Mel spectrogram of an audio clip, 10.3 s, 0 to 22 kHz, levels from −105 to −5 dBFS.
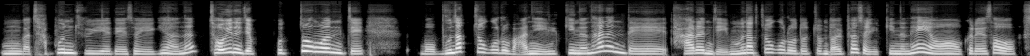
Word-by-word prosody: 뭔가 180 -2 -2
자본주의에 190 -1 0
대해서 170 +1 -6
얘기하는 190 - -2
저희는 245 +3 +6
이제 195 -5 +2 0.2
보통은 290 - +4
이제 185 -3 -5 0.6
뭐 165 -1 -4
문학 265 - +4
쪽으로 230 -7 -2
많이 160 +3 -1
읽기는 195 +5 -1
하는데 195 - 0
다른 200 +2 +1
이제 155 -4 -5
인문학 200 +9 0
쪽으로도 220 -8 -4
좀 180 0 -7
넓혀서 180 +10 0
읽기는 175 +4 -3
해요. 180 - +1
그래서 185 0 -2
190 Hz, 355 characters per minute, -21 LUFS, 175-230 Hz, 0.6 s, 저희는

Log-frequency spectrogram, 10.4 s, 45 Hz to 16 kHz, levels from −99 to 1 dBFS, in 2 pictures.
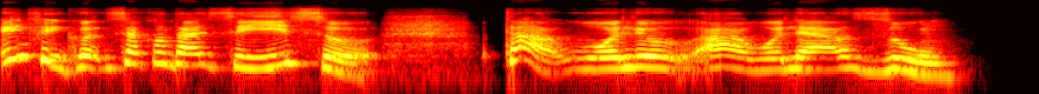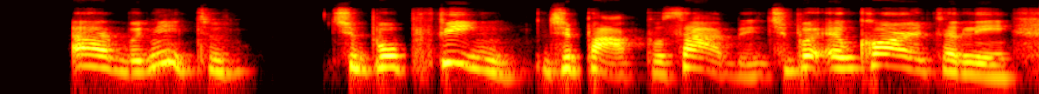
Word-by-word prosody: enfim, 395 +1 +3
quan 245 -2 0
se 230 - -4
acontece 285 -4 +1
isso, 310 - +2 0.8
tá, 390 -2 +2
o 215 +2 -12
olho 230 +1 +2
ah, 240 -3 +2
o 205 - -12
olho 210 +2 -1
é 210 0 +5
azul. 190 -8 -4 0.8
"É, 260 -2 +4
bonito", 190 - -7 0.4
tipo, 245 +1 +1 0.2
fim 225 - +1
de 200 +5 0
papo, 170 -5 -1
sabe? 155 -2 -2
Tipo, 200 +10 -1
eu 230 -2 0
corto 240 -9 +2
ali. 155 -5 -3
230 Hz, 140 wpm, -22 LUFS, 190-265 Hz, 0.8 s, é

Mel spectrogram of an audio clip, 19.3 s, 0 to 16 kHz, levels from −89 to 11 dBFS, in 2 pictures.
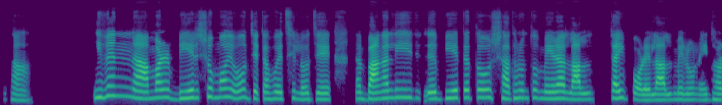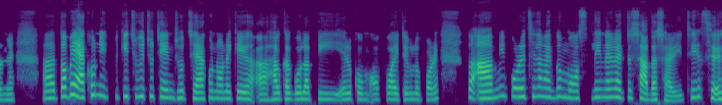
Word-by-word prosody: না। 200 - -5 1.1
ইভেন 330 +4 0 0.4
আমার 265 +3 +2 0.2
বিয়ের 255 +2 +1
সময়ও 285 -3 -1 0.2
যেটা 225 -1 -1
হয়েছিল 230 0 -4 0.2
যে - - +1 0.5
আ - - -3 0.2
বাঙালির 265 +5 +3 0.2
এ - - +3
বিয়েতে 260 +1 0
তো 275 - 0 0.3
সাধারণত 250 +2 -2 0.2
মেয়েরা 235 +1 +3
লালটাই 210 +5 +1
পড়ে 190 -2 +1
লাল 195 0 +4
মেরুন 200 -1 -5
এই 195 - -5
ধরনের। 195 -1 -3 0.4
আ - - +1 0.2
তবে 330 +4 +5
এখন 360 +6 -2 0.4
কিছু, 305 -1 -1
কিছু 315 0 -3
চেঞ্জ 270 -2 +1
হচ্ছে। 240 0 -6
এখন 255 +3 -5
অনেকে 235 0 -2 0.3
আ - - +3
হালকা 215 0 +2
গোলাপি 220 -1 -1 0.2
এরকম 210 0 -4
অফ 200 - -7
হোয়াইট 210 -2 0
এগুলো 205 0 -5
পড়ে। 205 +2 -1 0.4
তো - - +1 0.2
আমি 265 +6 +2
পড়েছিলাম 310 +1 0
একদম 300 +2 -5
মসলিনের 280 +3 -3
একটা 265 +1 -7
সাদা 200 -1 +5
শাড়ি। 165 -2 -3
ঠিক 275 +1 -3
আছে? 260 - 0
245 Hz, 150 wpm, -22 LUFS, 210-275 Hz, 1.1 s, তবে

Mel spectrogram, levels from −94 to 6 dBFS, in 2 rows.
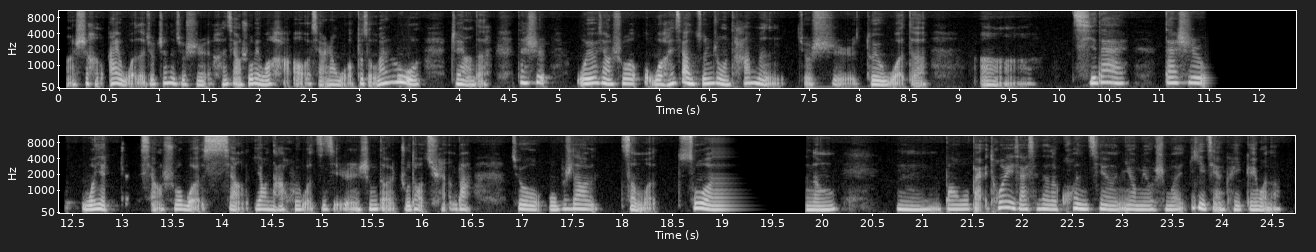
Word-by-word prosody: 是 180 +4 0
很 - - -7
爱 215 0 +3
我 180 - -1
的， - - -4
就 190 - -2
真 225 +4 0
的 220 - +3
就 185 - -2
是 165 -2 -3
很 185 -2 -2
想 205 -2 0
说 200 +3 +2
为 205 - +4
我 175 - +3
好， 200 +1 -6
想 195 - -4
让 170 -1 0
我 180 - -5
不 205 - -1
走 - - -4
弯 215 +7 +3
路， 245 -9 +4 0.3
这 195 - +2
样 165 -3 +2
的。 180 +1 -6 0.2
但 240 -2 +3
是 245 +1 -2 0.2
我 205 - +4
又 225 +2 +6
想 215 -4 +4
说， 200 0 0
我 185 - +1
很 195 +5 +3
想 220 -2 +6
尊 205 +2 +3
重 195 -6 +3
他 225 +5 -4
们， 210 -2 +1 0.2
就 210 - -5
是 200 +1 -7
对 175 - +3
我 160 -1 +1
的， - - -7 0.5
呃， 195 +5 -5 0.3
期 230 - +3
待， 235 -3 +1 0.3
但 240 0 +2
是 245 0 0 1.2
我 175 +1 +4
也 190 -4 +5 0.3
想 190 - -2
说 185 0 0
我 170 -1 +1
想 175 +5 +4
要 180 -1 +1
拿 165 -1 0
回 175 +1 -2
我 - - -4
自 180 - -4
己 185 +1 -5
人 200 -1 -2
生 185 +2 +2
的 190 - -3
主 160 - -3
导 195 - 0
权 - - -5
吧， 180 -1 -2 0.4
就 175 -4 +1
我 165 - +1
不 195 +3 -2
知 195 - 0
道 190 -2 +2 0.2
怎 - - +3
么 - - -4 0.2
做 220 -6 +4
能， 170 0 -3 1.6
嗯， 175 +1 +1
帮 185 0 +1
我 190 - 0
摆 - - -2
脱 250 +1 0
一 240 - +3
下 190 -3 +1
现 195 +1 -1
在 195 - +4
的 180 - +1
困 195 +1 +3
境， 190 -2 +1
你 190 - +1
有 180 - +2
没 170 0 +2
有 170 - 0
什 175 +1 -4
么 170 - +1
意 235 -3 +3
见 185 - -1
可 175 - -6
以 - - 0
给 165 0 -1
我 155 - 0
呢？ 195 -1 -4
190 Hz, 245 characters per minute, -21 LUFS, 175-210 Hz, 1.6 s, 又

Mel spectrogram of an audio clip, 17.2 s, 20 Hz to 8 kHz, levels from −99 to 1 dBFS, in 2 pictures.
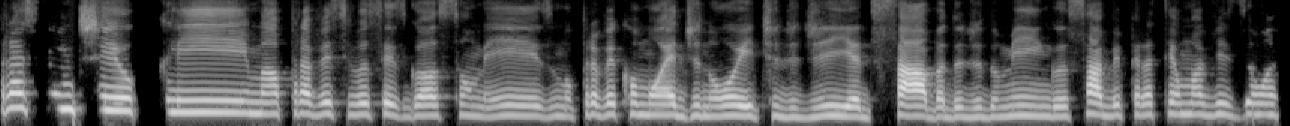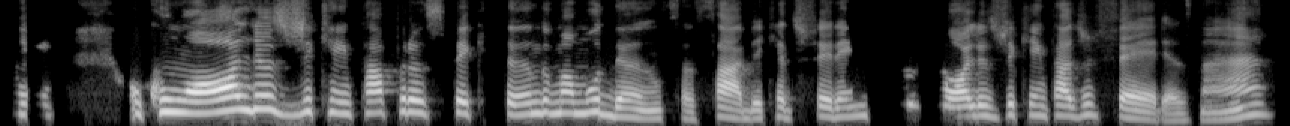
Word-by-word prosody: Pra 345 +2 +4
sentir 315 -3 +1
o 280 - +2
clima, 255 -2 +1
pra 230 0 0
ver 225 +1 -2
se 215 -1 -15
vocês 215 -3 -2
gostam 200 +1 -2
mesmo, 185 -1 -5
pra 220 +6 -3
ver 215 +1 -1
como 210 -1 0
é 205 - +4
de 195 0 -5
noite, 190 +1 0
de 170 0 -7
dia, 180 +2 0
de 155 - -12
sábado, 180 -4 +5
de 170 +1 -6
domingo, 185 +1 -4
sabe, 200 +1 +2
pra 215 +2 -4
ter 225 +1 -5
uma 220 0 -2
visão, 215 +1 -4
assim, 215 0 -9 0.5
o - - -3
com 260 -1 +3
olhos 285 +2 +8
de 260 +6 -4
quem 240 -2 -6
tá 240 +2 0
prospectando 245 -2 -3
uma 240 0 0
mudança, 165 - -3
sabe, 150 -5 0
que 150 - -13
é - - -7
diferente 180 +5 -7 0.2
dos 415 -2 -12
olhos 185 -1 0
de 210 - -6
quem 205 -2 -10
está 195 0 -2
de 205 +4 -9
férias, 125 -6 -3
né. 155 +13 -7
205 Hz, 170 wpm, -22 LUFS, 185-240 Hz, 0.5 s, olhos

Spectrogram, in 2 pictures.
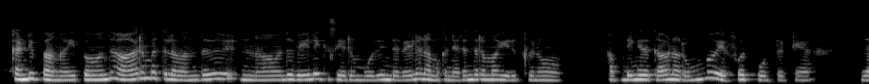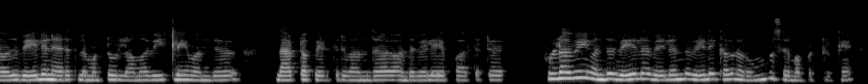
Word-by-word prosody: கண்டிப்பாங்க. 230 -3 +7
இப்ப 210 +2 -2
வந்து 230 +4 +5 0.2
ஆரம்பத்துல 265 -1 +1
வந்து 210 +3 -1 0.5
நான் 200 +1 -5
வந்து 220 +2 +1
வேலைக்குச் 230 +1 -1
சேரும்போது 205 -1 -4
இந்த 215 -1 +2
வேலை 220 +5 -1
நமக்கு 205 -1 -3
நிரந்தரமா 220 +2 0
இருக்கணும், 195 -1 -8 0.6
அப்படிங்கறதுக்காக 215 +1 +2
நான் 210 -2 0
ரொம்ப 230 +7 -1 0.2
எஃபர்ட் 225 +1 -3
போட்டிருக்கேன். 195 0 -10 0.5
அதாவது 200 +1 0
வேலை 210 +3 +4
நேரத்துல 210 +1 -3
மட்டும் 210 +2 -2
இல்லாம 195 0 -6
வீட்டிலயும் 215 -1 -1
வந்து 195 +1 -6 0.6
லேப்டாப் 205 +1 -2
எடுத்துட்டு 200 0 -9
வந்து 195 +1 -5 0.2
அந்த 195 -1 -5
வேலைய 200 +1 -4
பார்த்துட்டு 200 +1 -11 0.5
ஃபுல்லாவே 280 +4 +4
வந்து 230 +2 +6
வேலை 245 +3 +3
வேலைன்னு 225 +2 +1
வேலைக்காக 240 +1 -1
நான் 200 -3 -3
ரொம்ப 225 +5 -1
சிரமப்பட்டுருக்கேன். 195 0 -11
210 Hz, 140 wpm, -24 LUFS, 200-225 Hz, 0.6 s, கண்டிப்பாங்க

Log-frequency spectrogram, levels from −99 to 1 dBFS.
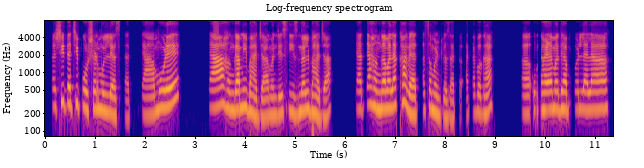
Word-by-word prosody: तशी 265 +4 -1
त्याची 285 0 +2
पोषणमूल्य 235 -3 0
असतात. 175 -2 -10 0.2
त्यामुळे 245 - +3
त्या 255 -9 -3 0.2
हंगामी 240 +1 +3
भाज्या 180 -6 -2
म्हणजे 190 +1 -4
सीझनल 220 0 -1
भाज्या 180 -4 -2 0.5
त्या-त्या 240 +4 -4
हंगामाला 250 -1 +4
खाव्यात, 230 -12 +2
असं 235 +3 -7
म्हटलं 185 -6 -3
जातं. 165 -1 -12
आता 185 +3 -18
बघा, 205 +2 -3 0.6
अ, 200 0 -5
उन्हाळ्यामध्ये 235 +1 +1
आपल्याला 240 0 -1
230 Hz, 115 wpm, -26 LUFS, 200-245 Hz, 0.6 s, हंगामाला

